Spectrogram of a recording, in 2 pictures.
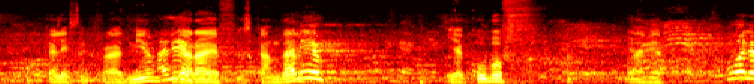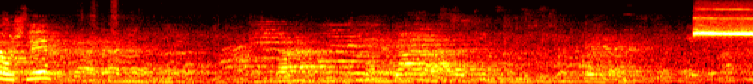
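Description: Young boys shout and call out in a large echoing hall.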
